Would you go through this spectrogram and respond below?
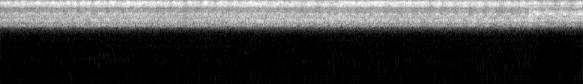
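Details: Many cicadas calling together in a continuous shower of sound, a thick high-pitched sizzling drone that stays level and unbroken from start to finish, with no other clear sounds.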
